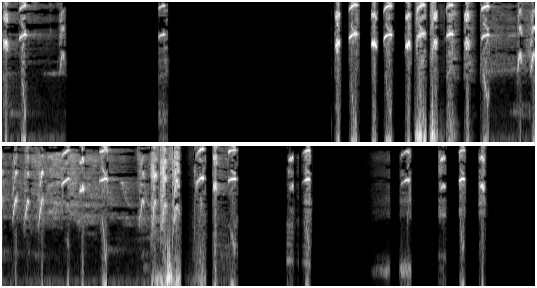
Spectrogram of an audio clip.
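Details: Flowerpecker singing to prompt young birds: scattered lone high ticks, then a lively rapid burst of piercing chirps lasting several seconds, followed by a few spaced notes.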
